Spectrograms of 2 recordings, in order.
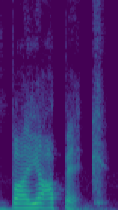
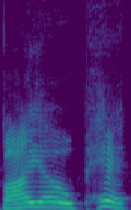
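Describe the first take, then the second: First: It is said to sound like myopic. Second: It is said as bio plus pic. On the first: This is how it is said in Britain. "if you're in Britain, it's biopic" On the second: It is a picture that is a biography. "a picture that is a biography"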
